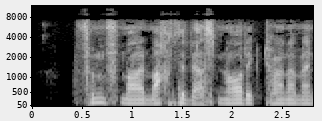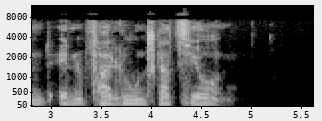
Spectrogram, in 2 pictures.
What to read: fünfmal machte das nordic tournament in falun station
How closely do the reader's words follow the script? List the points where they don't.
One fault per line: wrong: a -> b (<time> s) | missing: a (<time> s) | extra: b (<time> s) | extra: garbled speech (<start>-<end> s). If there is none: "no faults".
no faults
